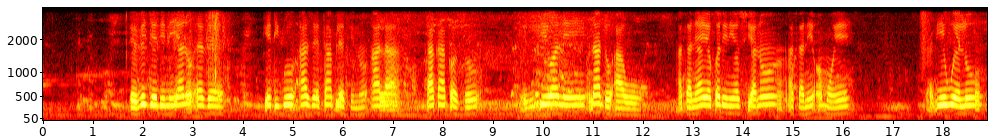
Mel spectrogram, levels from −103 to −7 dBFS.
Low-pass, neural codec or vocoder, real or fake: 3.6 kHz; none; real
